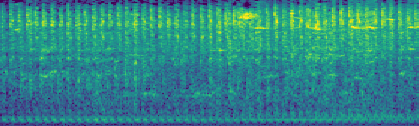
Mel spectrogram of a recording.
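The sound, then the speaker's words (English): A tractor engine chugs steadily as it pulls a trailer piled with crates of grapes through a vineyard, its rapid, even knocking rhythm holding constant throughout with a low throbbing rumble and no voices. “Back at the vineyard, the young brunette drives a tractor pulling a trailer piled with crates of grapes.”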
